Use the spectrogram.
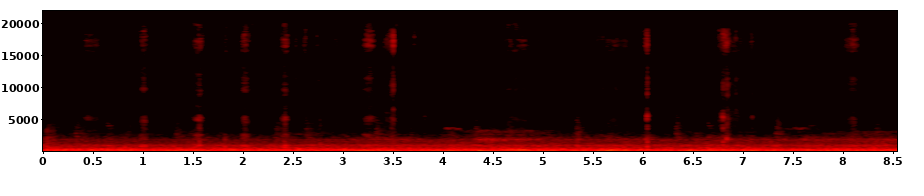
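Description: A gray pen scratching continuously across paper while drawing a Zentangle pattern, with steady faint strokes close up and no talking.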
